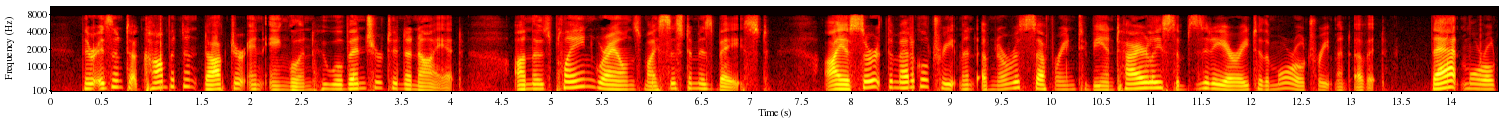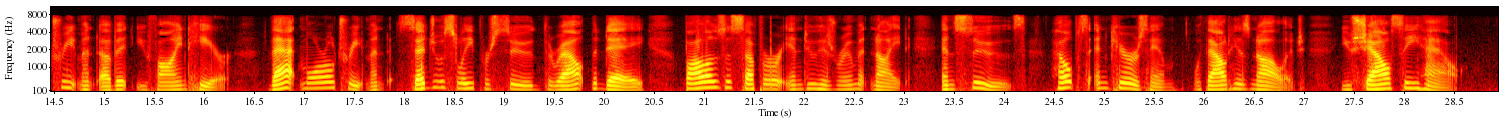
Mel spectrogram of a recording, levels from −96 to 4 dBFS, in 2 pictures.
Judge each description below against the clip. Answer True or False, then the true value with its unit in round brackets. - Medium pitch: True (175 Hz)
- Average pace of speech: True (160 wpm)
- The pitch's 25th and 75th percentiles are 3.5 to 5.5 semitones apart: True (4.8 semitones)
